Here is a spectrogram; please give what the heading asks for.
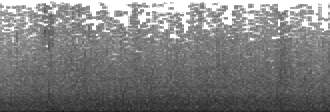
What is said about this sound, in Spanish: La camioneta circula por un camino con baches.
